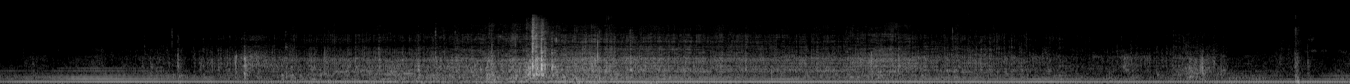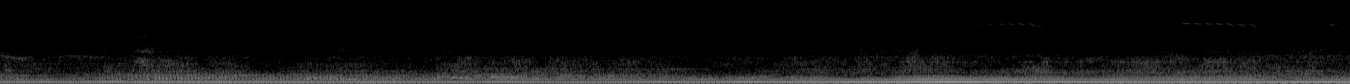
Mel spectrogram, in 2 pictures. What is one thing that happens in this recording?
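Tyres crunch over dirt and dry leaves.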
